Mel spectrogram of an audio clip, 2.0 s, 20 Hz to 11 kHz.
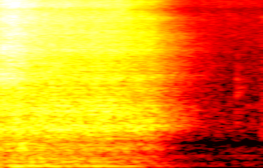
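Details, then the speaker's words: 1966 car, runs well and starts right up: a harsh whirring rush that dies away over about a second after the key is released; the starter is dry. "starter's dry."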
